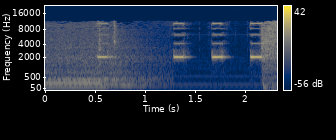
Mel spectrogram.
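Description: A microwave oven hums steadily, then falls quiet and gives three evenly spaced, bright electronic beeps, clear, with no voices present.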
